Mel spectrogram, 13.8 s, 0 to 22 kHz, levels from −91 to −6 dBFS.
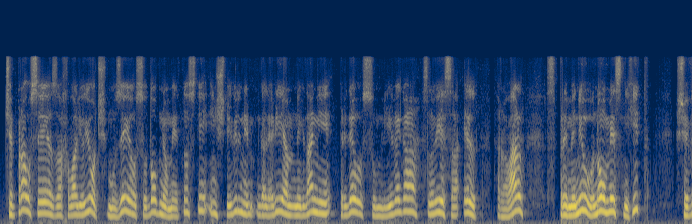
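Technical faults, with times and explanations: Throughout, low bit depth without dither: quiet passages turn gritty, with error noise around 45 dB below the signal, likely from truncation to about 9 bits; the waveform shows stair-stepped quiet tails.
Throughout, Bluetooth LC3 compression: heavy codec damage gives a breathy, grainy edge; the spectrogram is empty above 7.7 kHz, with noise-filled upper bands, likely from low-bitrate LC3 with 7.5 ms frames.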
